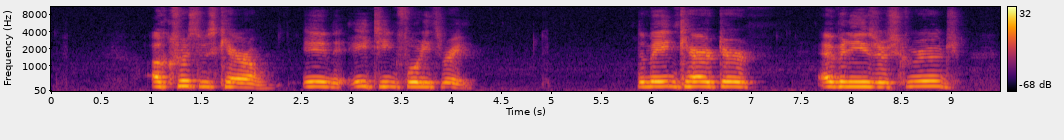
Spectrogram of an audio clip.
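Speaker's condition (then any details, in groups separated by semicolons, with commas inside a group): Spastic cerebral palsy; from spinal meningitis, born two months premature, present from birth, stiff tight involuntary muscles, mainly legs; moderately impacted balance and coordination, uses crutches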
